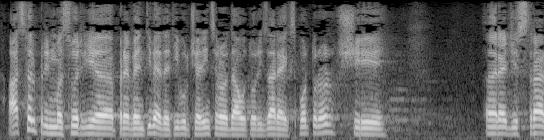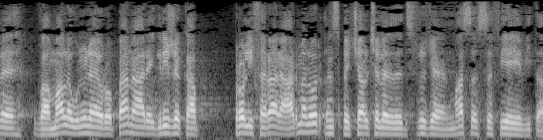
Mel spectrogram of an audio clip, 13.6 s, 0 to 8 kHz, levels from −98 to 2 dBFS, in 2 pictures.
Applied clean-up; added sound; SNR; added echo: none; none; none; none.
